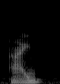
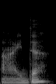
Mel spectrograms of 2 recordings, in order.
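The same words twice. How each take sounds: First: The final D is held without release. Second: The final D is fully released. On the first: The speaker calls it right. "stopped D ... just I'd" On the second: The speaker calls it wrong. "so it's not I'd"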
